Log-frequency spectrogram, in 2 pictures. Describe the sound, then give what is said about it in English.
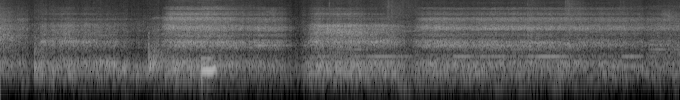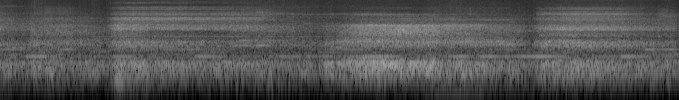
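Deep, slow breathing during yoga practice: a few long, airy breaths drawn in and let out in a steady rhythm, with short pauses between them and no talking. “Your body can rest here, and you can pull in many deep breaths, giving you more life force energy to get you through the rest of the practice.”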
